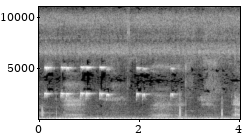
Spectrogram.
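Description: A cricket chirping in short, high, steady-pitched chirps that come in irregular runs. A low rumble on the microphone sits beneath them.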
